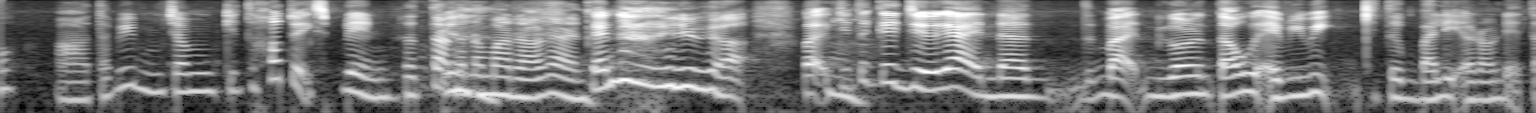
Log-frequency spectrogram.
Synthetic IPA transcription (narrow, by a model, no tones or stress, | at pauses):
at̪apimat͡ʃamkit̪əhawt̪uɛksplẽnt̪ət̪aʔkkənamaɾakankanajuɡaʔb̥at̚kit̪əkəd͡ʒəkanabat̚ɡoɾaŋt̪auʔɛviwik̚ːit̪əbaliʔəɾãw̃ndɛt̪t̪ː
